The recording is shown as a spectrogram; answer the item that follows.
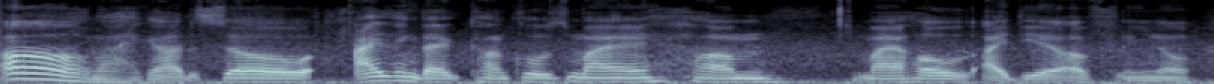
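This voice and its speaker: A man speaks with lively intonation. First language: not English. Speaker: trading commentator. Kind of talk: casual talk-to-camera advice. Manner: halting, many fillers; reads from notes at times.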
